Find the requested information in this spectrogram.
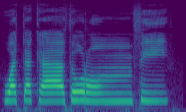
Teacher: ہم تنوین کو چھپاتے ہوئے اور غنہ کے ساتھ یہ حکم کو ادا کریں گے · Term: اخفاء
